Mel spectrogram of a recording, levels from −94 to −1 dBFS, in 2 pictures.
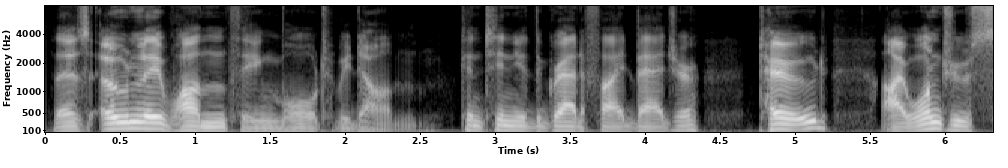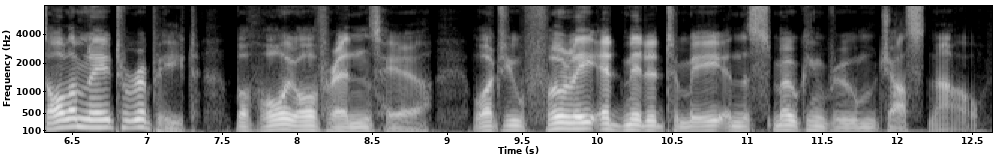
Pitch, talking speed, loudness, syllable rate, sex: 100 Hz, 165 wpm, -19 LUFS, 4.9 syllables/s, male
